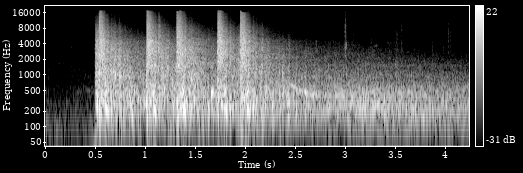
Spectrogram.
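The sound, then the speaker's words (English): Five sharp, loud gunshots from a duck hunter fire at flying ducks in quick, slightly uneven succession, each a hard crack, followed by a lingering rumble that slowly fades. A duck is shot, and a British Labrador named Skeeter goes to retrieve it. No one speaks. “shoots a duck, and her British Labrador Skeeter is off to retrieve it.”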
